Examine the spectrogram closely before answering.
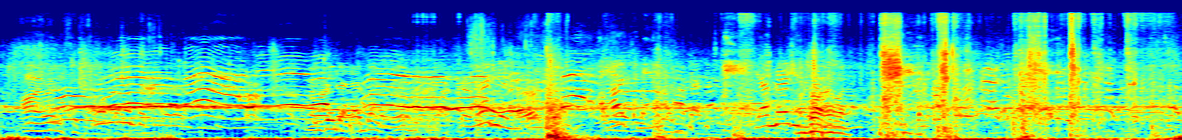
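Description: A crowd of children chatters and calls out nearby outdoors.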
